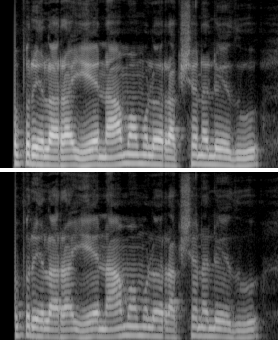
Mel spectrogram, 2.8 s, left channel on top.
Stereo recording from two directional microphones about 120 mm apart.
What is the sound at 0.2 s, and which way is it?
Speech, 30° left (ahead or behind).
